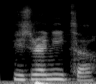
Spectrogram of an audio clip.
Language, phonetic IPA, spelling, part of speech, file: Polish, [ʑrɛ̃ˈɲit͡sa], źrenica, noun, Pl-źrenica.ogg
